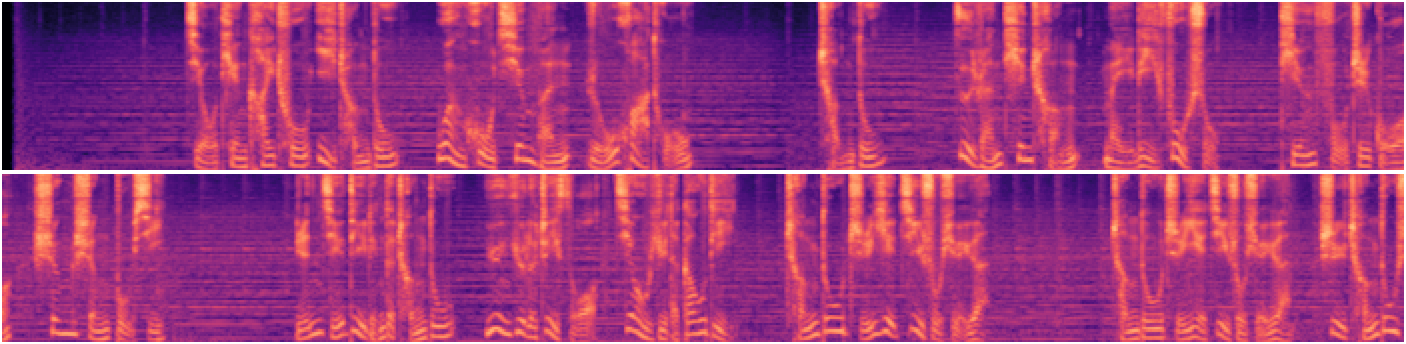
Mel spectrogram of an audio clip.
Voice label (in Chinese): 宣传片; 宣传片成都职业学院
